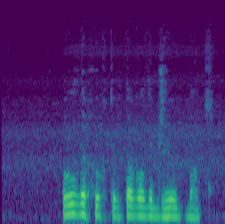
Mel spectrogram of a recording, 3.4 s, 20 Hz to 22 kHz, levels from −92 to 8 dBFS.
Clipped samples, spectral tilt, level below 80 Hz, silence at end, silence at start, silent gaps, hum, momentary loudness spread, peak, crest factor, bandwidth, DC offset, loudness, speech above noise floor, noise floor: under 0.1%; -10 dB/octave; -58 dBFS; 0.4 s; 0.95 s; none; none; 12 LU; -6 dBFS; 18 dB; 7.6 kHz; under 0.1%; -24 LUFS; 38 dB; -61 dBFS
